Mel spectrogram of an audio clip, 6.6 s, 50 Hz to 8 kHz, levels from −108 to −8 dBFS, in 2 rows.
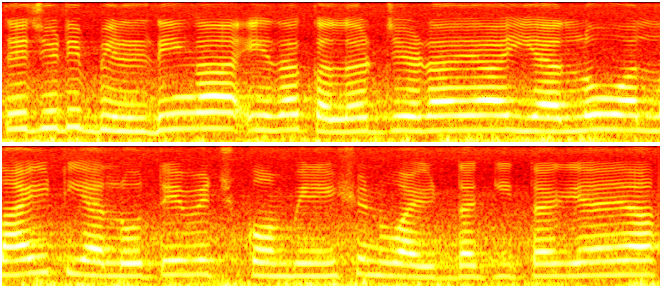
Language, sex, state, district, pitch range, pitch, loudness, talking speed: Punjabi, female, Punjab, Kapurthala, 275-310 Hz, 295 Hz, -14 LUFS, 200 wpm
